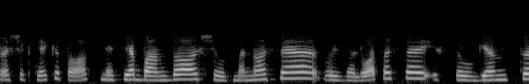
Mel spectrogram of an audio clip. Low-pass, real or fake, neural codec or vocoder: 5.4 kHz; real; none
